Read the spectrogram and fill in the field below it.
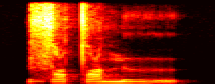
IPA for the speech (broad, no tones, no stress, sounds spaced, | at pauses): z ɯ tˤ o n ɯ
